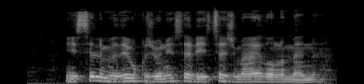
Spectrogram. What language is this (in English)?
Kabyle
